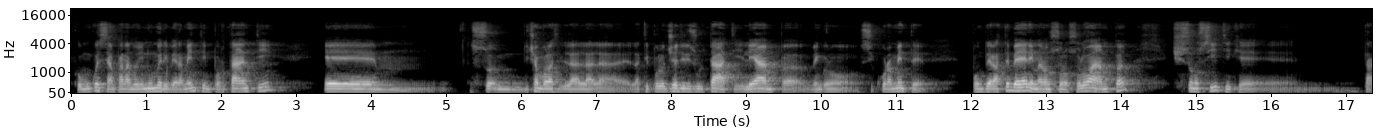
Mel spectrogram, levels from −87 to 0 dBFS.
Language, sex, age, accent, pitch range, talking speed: Italian, male, 30-49, native, 110-135 Hz, 110 wpm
